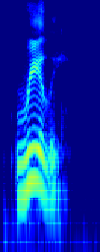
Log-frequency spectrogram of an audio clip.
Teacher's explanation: Really with falling tone means disappointment.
